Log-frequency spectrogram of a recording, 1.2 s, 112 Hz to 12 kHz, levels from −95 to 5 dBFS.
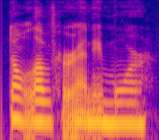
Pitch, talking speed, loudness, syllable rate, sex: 200 Hz, 250 wpm, -15 LUFS, 5.8 syllables/s, female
